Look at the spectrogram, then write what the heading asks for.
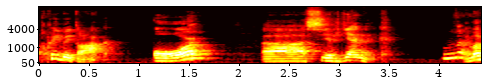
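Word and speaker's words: Crljenak: It's called Kribedrag or Sirjenik. Am I pronouncing it right? Sirjenik.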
